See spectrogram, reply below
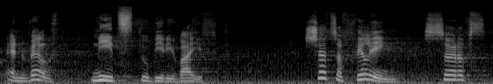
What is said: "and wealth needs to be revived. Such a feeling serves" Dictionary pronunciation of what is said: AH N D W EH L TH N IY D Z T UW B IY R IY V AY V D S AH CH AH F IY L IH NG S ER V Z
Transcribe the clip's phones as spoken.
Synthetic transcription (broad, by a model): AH N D W EH L TH N IY D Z T UW B IY R IY V AY V D SH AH S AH F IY L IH NG S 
